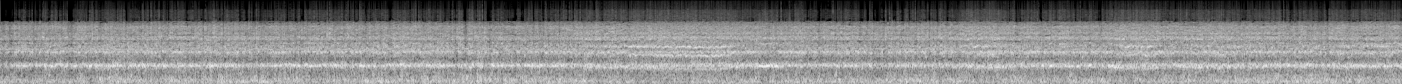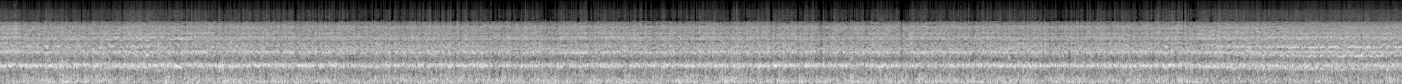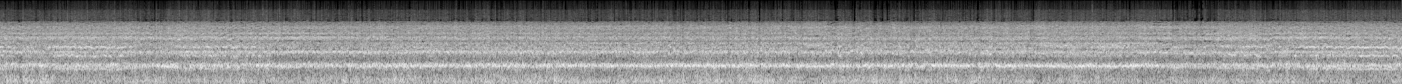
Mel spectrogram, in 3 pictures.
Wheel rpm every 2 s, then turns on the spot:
240, 230, 230, 220, 230, 220, 220, 220, 240, 230, 230, 230, 230, 210, 220, 220, 230, 230, 230, 210, 210.
none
